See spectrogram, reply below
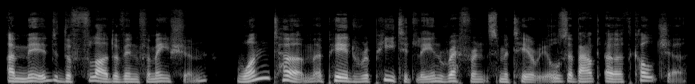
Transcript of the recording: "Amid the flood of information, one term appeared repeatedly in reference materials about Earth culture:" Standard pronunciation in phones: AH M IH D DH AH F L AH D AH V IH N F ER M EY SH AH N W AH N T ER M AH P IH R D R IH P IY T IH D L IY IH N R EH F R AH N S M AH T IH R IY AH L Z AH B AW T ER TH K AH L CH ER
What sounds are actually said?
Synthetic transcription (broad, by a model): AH M IH D DH AH F L AH D AH V IH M F ER M EY SH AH N W AH N T ER M AH P IH R D R IH P IY T IH D L IY IH N R EH F R AH N S M AH T IH R IY AH L Z AH B AW T ER TH K AH L CH ER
